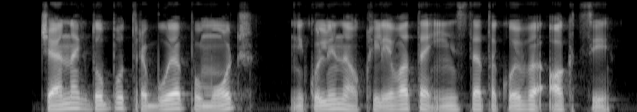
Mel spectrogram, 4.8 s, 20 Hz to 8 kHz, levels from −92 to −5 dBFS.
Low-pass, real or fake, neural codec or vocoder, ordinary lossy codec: 7.2 kHz; real; none; none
